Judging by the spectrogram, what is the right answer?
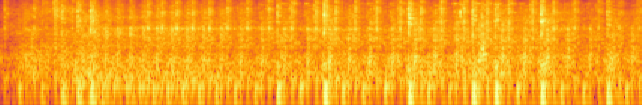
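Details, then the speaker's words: Junk lawn mower after being run on motor oil, power steering fluid and PB Blaster in an abuse test; rough, laboured running with uneven heavy thumps and stumbles, bogging down as if locking up and close to seizing. "Oh my god. Wait. Oh, it might not start. It's like locking up."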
